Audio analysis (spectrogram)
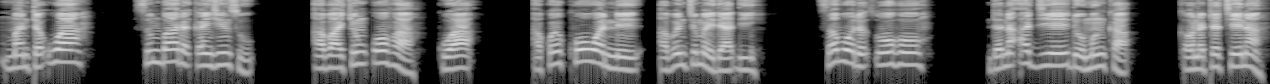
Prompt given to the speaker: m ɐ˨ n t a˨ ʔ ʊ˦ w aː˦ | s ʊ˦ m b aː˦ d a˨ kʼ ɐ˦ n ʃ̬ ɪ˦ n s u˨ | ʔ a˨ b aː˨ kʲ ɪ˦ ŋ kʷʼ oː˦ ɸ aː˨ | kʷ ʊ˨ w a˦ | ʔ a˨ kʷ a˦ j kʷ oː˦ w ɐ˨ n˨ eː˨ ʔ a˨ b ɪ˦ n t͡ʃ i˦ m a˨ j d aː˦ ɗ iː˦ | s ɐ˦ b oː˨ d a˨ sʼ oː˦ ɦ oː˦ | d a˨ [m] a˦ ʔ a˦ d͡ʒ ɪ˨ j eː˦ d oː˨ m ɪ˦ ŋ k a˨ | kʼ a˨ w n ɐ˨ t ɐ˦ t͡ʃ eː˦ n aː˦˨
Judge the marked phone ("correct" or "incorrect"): incorrect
